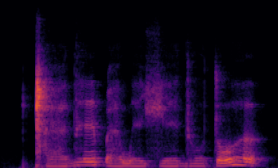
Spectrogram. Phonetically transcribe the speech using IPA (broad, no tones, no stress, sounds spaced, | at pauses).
ǁʰ æ̤ dʱ e ɓ æ̤ w e̤ ç e̤ dʱ o̤ t o ɦ ə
